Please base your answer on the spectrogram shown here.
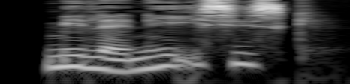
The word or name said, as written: melanesisk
